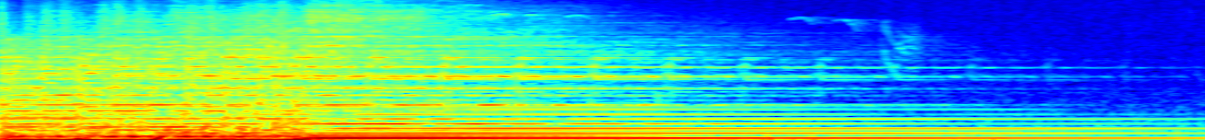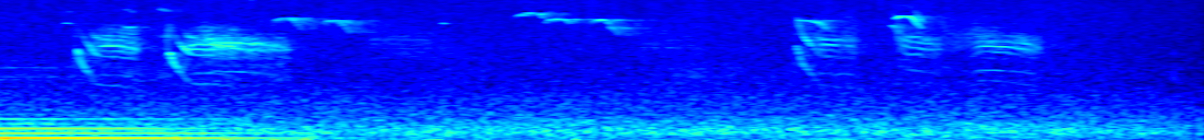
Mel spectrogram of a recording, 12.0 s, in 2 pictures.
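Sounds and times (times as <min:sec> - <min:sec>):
held music chord: 0:00.0 - 0:07.4
birds chirping: 0:02.8 - 0:11.3
outdoor hiss: 0:03.5 - 0:12.0.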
